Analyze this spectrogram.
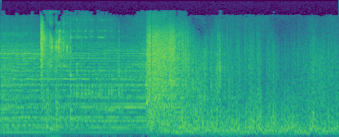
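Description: A hand grenade thrown in a fight explodes in one loud, sudden burst that cuts across a steady musical tone, leaving a broad, rough roar that stays strong to the end.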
